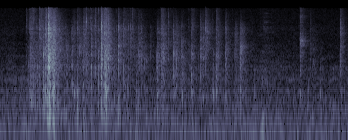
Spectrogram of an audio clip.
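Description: Plastic SweeTarts Ropes Bits candy bag crinkling as it is handled, in a run of irregular crackles starting about half a second in and thinning out after three or four seconds.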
